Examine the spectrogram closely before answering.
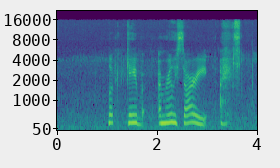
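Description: A young woman speaks softly and apologetically, close by.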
